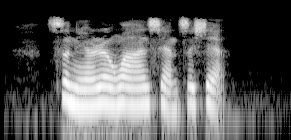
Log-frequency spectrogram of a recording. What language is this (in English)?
Chinese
